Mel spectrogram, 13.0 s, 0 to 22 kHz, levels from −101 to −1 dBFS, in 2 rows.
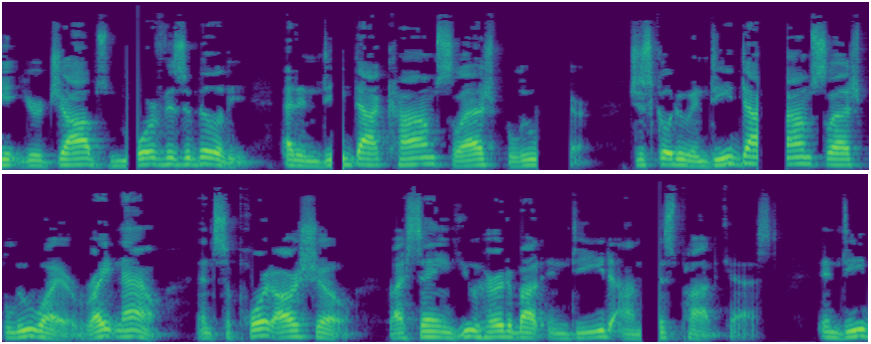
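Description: Likely buffer underruns in the processing chain left blocks of digital silence in this speech clip at 0.94, 2.48, 4.01, 5.67 and 11.29 s. The first two last 85 ms, which fits a 4096-sample buffer. The others run 146 to 256 ms, each a hard hole.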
